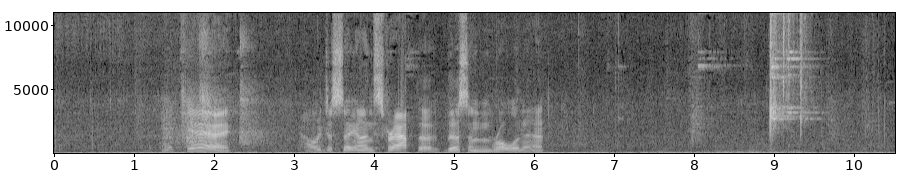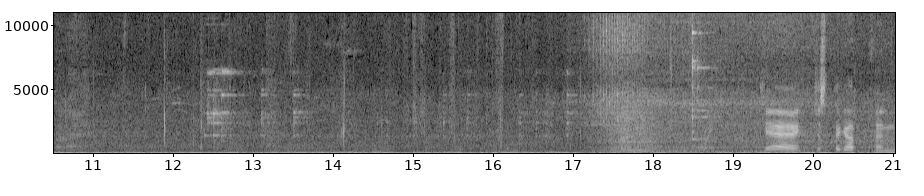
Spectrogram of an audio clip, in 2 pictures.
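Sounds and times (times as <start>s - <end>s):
light metal clinks: 8.0s - 9.7s, 12.3s - 13.8s, 18.4s - 18.8s.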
